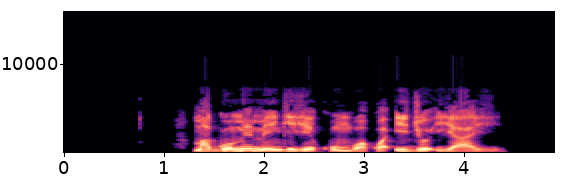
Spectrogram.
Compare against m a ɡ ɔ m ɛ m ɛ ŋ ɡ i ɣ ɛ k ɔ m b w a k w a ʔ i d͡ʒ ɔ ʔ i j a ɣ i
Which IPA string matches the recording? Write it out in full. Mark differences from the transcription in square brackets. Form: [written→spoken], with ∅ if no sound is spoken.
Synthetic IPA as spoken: m a ɡ ɔ m ɛ m ɛ ŋ ɡ i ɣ ɛ k [ɔ→u] m b w a k w a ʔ i d͡ʒ ɔ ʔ i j a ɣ i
